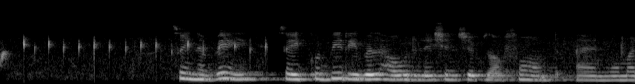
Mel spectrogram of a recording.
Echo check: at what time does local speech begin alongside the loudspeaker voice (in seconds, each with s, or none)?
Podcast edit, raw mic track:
1.7 s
